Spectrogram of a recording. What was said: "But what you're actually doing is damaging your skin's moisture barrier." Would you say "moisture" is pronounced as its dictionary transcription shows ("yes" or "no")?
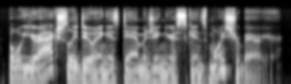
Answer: yes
